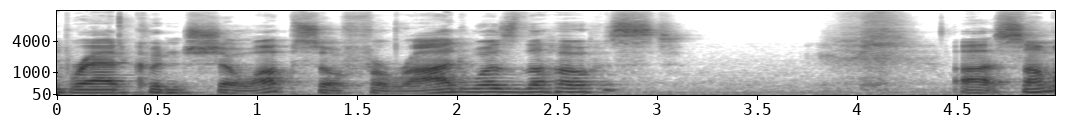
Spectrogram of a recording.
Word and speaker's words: Fard: pronounce his name because it's spelt fard f-a-r-d his name is pronounced farad uh if that's not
